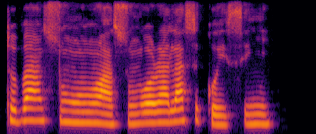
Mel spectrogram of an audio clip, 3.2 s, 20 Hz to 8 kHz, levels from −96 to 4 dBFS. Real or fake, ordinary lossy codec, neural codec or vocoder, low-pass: fake; none; codec, 16 kHz, 8 kbps, FunCodec, trained on Chinese and English, 25 frames a second; none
